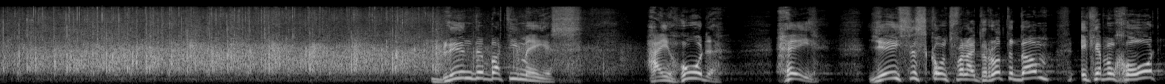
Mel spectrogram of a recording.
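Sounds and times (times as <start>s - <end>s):
audience applause: 0.0s - 6.5s
speech: 4.4s - 5.8s, 6.5s - 11.6s.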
